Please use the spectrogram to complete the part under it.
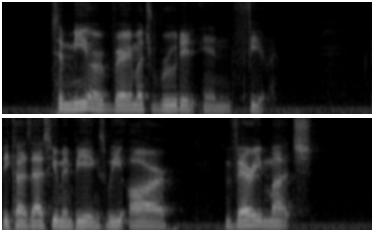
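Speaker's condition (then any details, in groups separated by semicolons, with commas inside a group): No condition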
